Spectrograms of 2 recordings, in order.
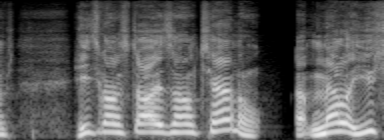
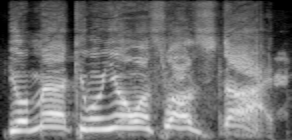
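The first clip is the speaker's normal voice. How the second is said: raised, higher ranting voice; shouting; 8 semitones higher than usual. Real, not acted. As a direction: call it out in a heated rant. Heated rant about American women.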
